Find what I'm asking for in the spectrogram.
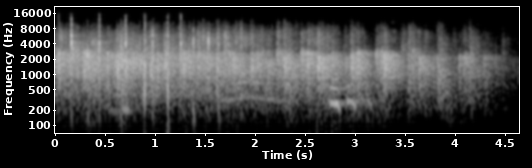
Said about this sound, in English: Let's give a round of applause for these panelists.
